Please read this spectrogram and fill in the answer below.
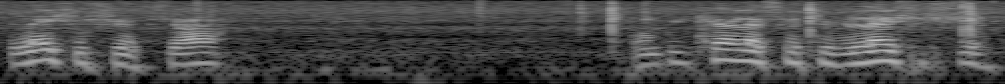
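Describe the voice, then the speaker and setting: A woman's voice: extremely low pitch, steady tone, moderate pace, noisy background. A woman talking casually to viewers in an earnest, reflective monologue, with slangy, profane phrasing. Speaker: vlogger.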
